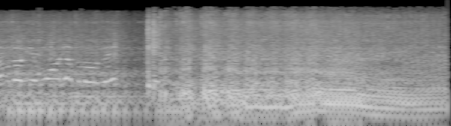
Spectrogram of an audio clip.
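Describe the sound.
A motorcycle engine revs and roars close by, its rough drone rising and holding steady after a brief lull, with voices mixed in at the start.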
